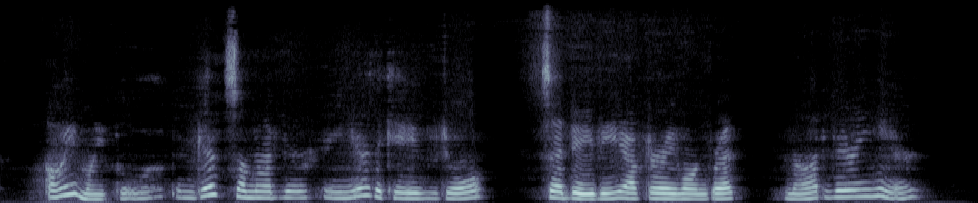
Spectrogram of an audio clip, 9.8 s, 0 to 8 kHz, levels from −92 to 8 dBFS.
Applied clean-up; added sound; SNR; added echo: neural mask model Resemble Enhance denoiser.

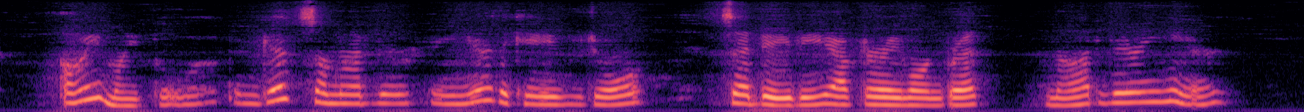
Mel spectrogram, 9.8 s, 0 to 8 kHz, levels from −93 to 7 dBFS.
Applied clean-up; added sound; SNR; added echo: none; none; none; none.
